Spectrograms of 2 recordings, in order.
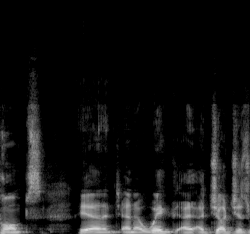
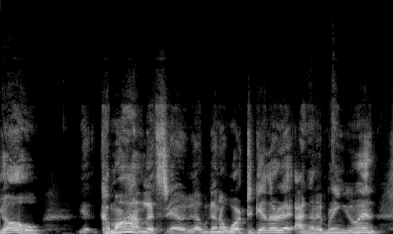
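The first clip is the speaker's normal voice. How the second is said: put-on drawling, laid-back, wild Californian accent; 7 semitones higher than usual. Retelling how the man running the bar invited him to work together: crazy Californian drawl. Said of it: "crazy Californian drawl".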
